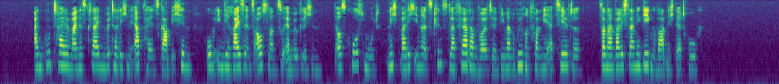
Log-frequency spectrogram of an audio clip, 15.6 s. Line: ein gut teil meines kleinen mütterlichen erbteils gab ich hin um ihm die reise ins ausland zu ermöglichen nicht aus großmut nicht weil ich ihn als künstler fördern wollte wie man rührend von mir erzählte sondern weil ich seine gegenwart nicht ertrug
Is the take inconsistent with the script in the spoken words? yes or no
yes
